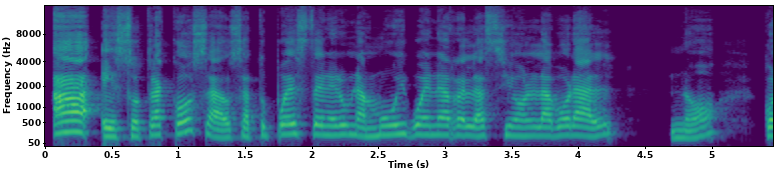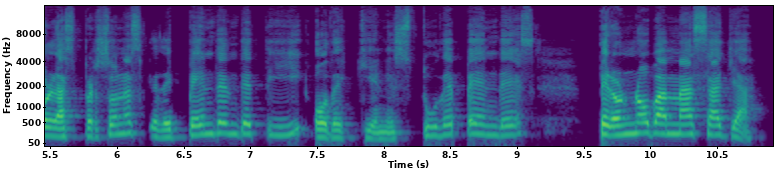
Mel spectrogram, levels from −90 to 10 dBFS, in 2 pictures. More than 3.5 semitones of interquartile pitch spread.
Yes: average, 4.2 semitones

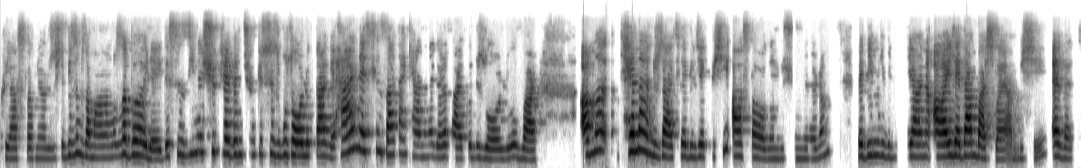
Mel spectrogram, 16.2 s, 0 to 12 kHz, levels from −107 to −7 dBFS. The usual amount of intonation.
Yes: average, 4.5 semitones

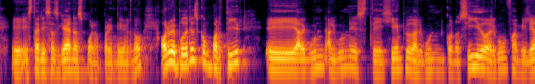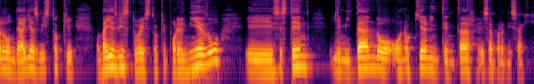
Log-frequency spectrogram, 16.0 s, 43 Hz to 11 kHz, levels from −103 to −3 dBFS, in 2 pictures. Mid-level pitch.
No: low, 115 Hz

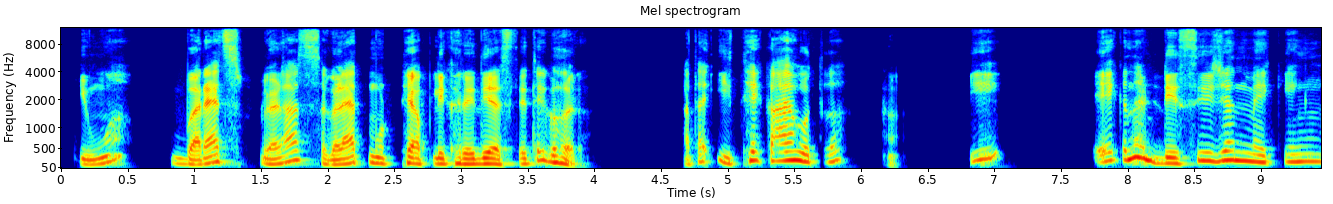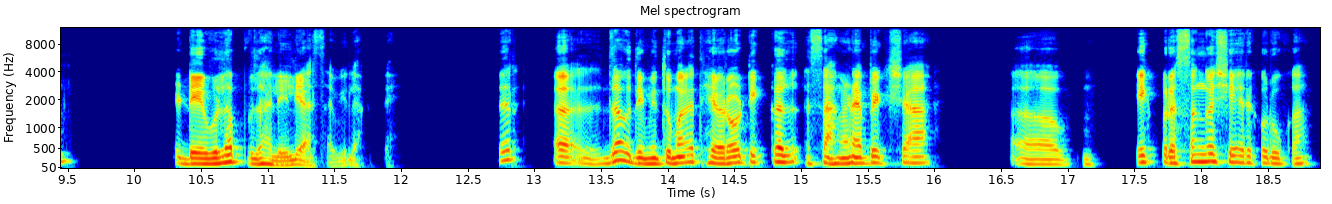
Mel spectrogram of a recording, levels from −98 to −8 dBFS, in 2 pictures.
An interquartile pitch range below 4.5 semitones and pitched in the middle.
No: average, 5.1 semitones; medium, 150 Hz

